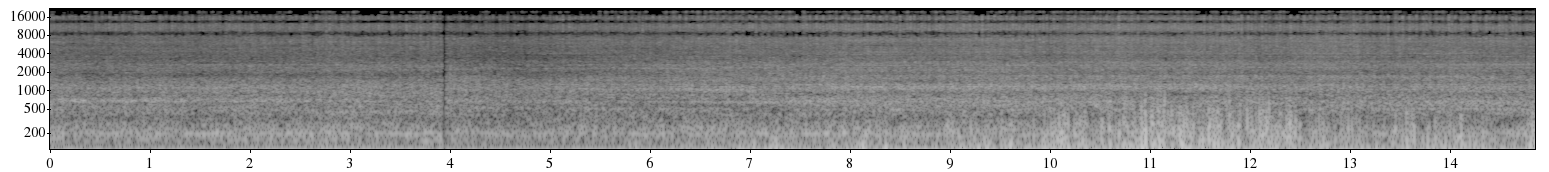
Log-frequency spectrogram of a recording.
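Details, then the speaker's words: Warm idle on a 1985 Volvo 245 wagon with a stock B230F and LH2.2 fuel injection: a lumpy, uneven pulse that stumbles every few beats, with rough idle and off-throttle misfire. Cylinders one and two run cooler. Misfire from clogged fuel injectors. "it's developed kind of a misfire it's not running right but it does run"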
